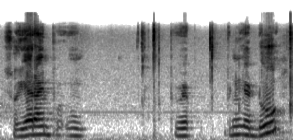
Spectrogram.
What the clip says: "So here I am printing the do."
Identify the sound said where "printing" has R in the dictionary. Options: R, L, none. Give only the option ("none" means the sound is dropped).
none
